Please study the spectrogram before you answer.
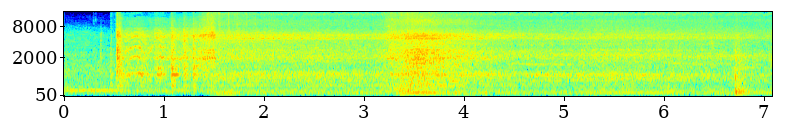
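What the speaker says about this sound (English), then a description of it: "Let me show you guys the engine. Beautiful, big engine, very strong." A big engine in a 2006 GMC Yukon Denali SUV runs steadily up close, with a swell of revving partway through and a couple of sharp clicks, no talk over it.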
